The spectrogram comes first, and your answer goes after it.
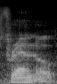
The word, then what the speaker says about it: Fresnel: Sometimes it's pronounced Fresnel, sometimes I think Fresnel is more French because he's a French guy.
